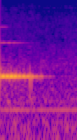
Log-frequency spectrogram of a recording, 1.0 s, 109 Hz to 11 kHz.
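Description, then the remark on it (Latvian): A parliament voting bell, rung before a vote on the 13th proposal, sounds as one steady, fairly high electronic tone lasting about a third of a second, then cuts off, leaving a faint low hum with no talking. “Paldies, lūdzu zvanu.”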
